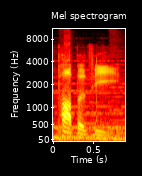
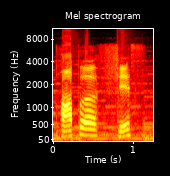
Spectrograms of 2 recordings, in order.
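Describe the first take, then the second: First: The V is spoken as the letter name. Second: The V is spoken as the word fifth. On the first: The speaker calls it right. "but it's it's Papa V" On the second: The speaker calls it wrong. "I thought it would be"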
